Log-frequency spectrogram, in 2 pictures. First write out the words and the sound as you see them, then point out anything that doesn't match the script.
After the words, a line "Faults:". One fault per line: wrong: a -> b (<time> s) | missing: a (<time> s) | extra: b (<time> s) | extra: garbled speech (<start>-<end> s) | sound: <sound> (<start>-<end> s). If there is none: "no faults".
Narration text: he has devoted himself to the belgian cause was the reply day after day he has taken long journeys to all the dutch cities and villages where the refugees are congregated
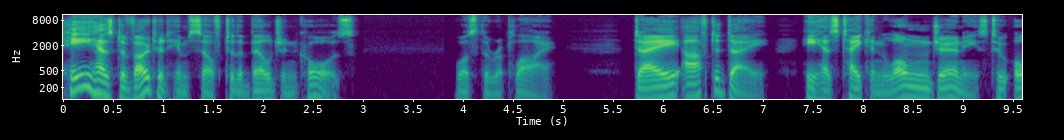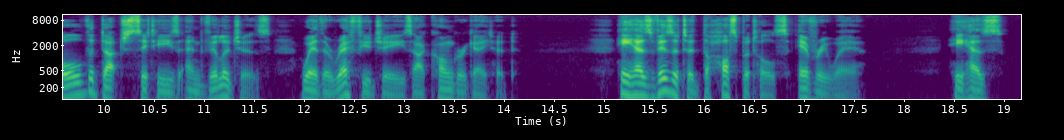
he has devoted himself to the belgian cause was the reply day after day he has taken long journeys to all the dutch cities and villages where the refugees are congregated he has visited the hospitals everywhere he has
Faults:
extra: he has visited the hospitals everywhere he has (15.1 s)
